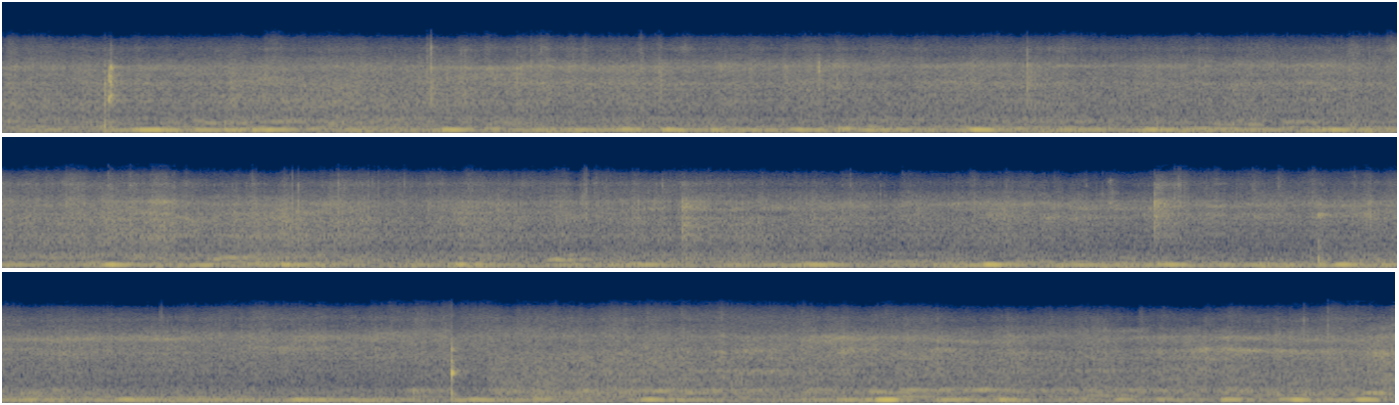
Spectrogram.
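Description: Steel utensils being washed by hand: a brush scrubbing metal and water running from a hose, with a couple of sharp metal clinks. A low pulsing throb runs underneath.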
